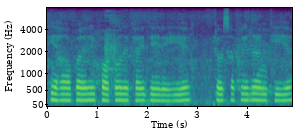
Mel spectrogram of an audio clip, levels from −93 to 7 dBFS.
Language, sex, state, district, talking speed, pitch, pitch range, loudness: Hindi, female, Bihar, Darbhanga, 160 wpm, 185 Hz, 185-190 Hz, -16 LUFS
